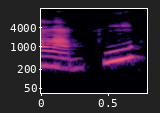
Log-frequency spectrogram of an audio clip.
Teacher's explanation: bunyi yang menghambat aliran udara bagian tengah yang memberikan jalan aliran udara melalui sisi-sisi lidah sedangkan bagian tengah lidah menyentuh langit-langit mulut atau alveola Rage yaitu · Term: lateral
